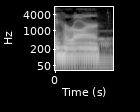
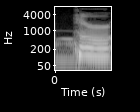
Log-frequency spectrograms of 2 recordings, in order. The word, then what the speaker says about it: Herer: Some folks say Herar. Herer, I believe, is what it's pronounced as. H-E-R-E-R.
